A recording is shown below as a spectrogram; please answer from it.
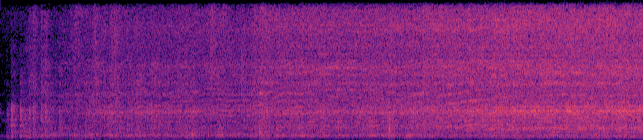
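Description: A stand mixer with a paddle attachment, beating buttercream, runs with a low, even motor whir that holds steady and fairly quiet throughout.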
